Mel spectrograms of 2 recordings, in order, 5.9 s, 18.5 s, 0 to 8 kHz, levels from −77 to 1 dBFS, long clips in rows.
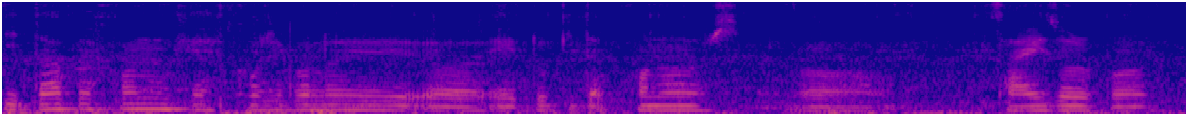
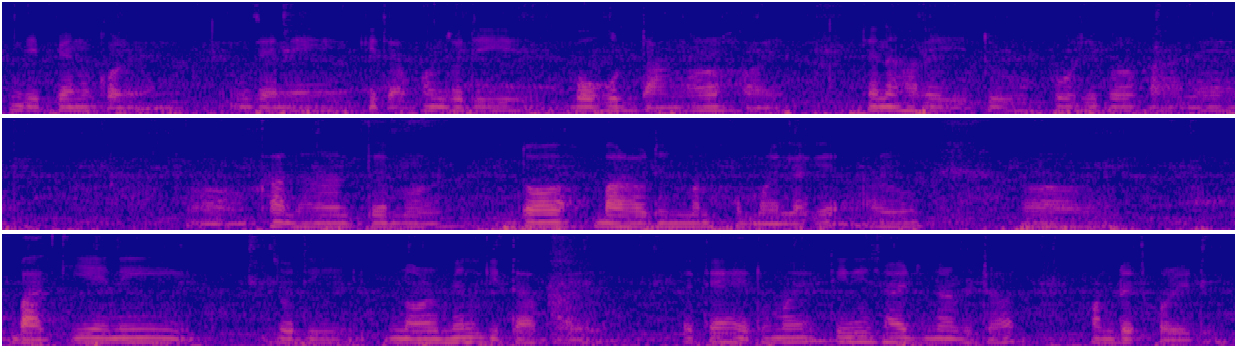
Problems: constant background noise, low volume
